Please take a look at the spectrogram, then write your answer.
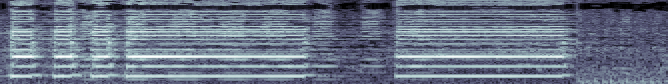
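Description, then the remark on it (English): Horns of a humanitarian aid truck convoy honk loudly as it passes through the Rafah crossing from Egypt into Gaza: several quick toots, then a long sustained blast, a brief gap, and another long blast, followed by rumbling traffic noise. No one speaks. “Meanwhile, the biggest humanitarian convoy to enter Gaza since the conflict began passed through the Rafah crossing with Egypt.”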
